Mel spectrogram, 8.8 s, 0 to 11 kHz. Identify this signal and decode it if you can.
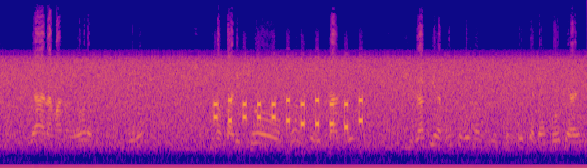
DTMF, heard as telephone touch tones, dialled by machine, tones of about 50 ms, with phone line noise. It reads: 09000956529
